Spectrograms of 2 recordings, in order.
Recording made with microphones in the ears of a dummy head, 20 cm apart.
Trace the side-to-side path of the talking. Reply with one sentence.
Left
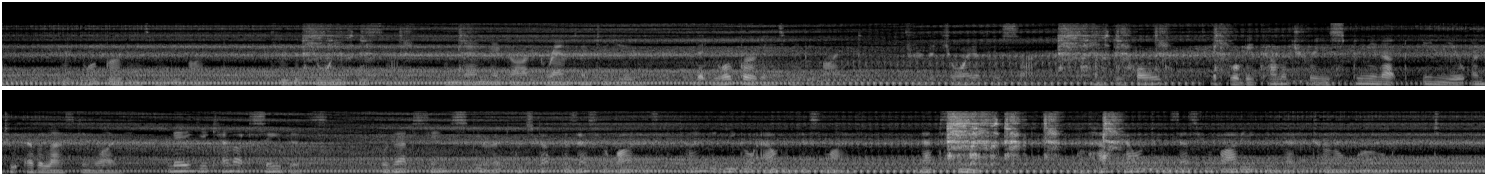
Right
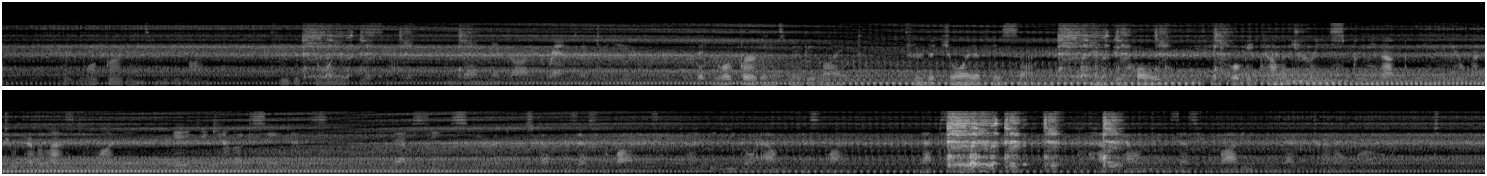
You can hear the talking move from left to right and back again.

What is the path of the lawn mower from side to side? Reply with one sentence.
You can hear the lawn mower go right and come back.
